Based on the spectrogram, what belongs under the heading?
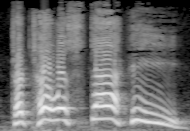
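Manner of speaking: high, loud, drawn-out shout in Greek; crying aloud. Acted. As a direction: cry it out slowly at full force. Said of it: "when he cried aloud".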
